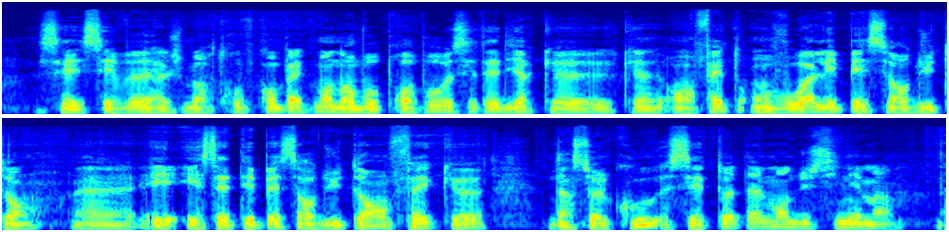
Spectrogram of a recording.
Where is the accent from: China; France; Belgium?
France; Normandy; la Hague, là, chez moi, en Normandie.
